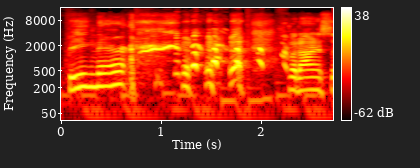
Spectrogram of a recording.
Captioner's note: laughter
